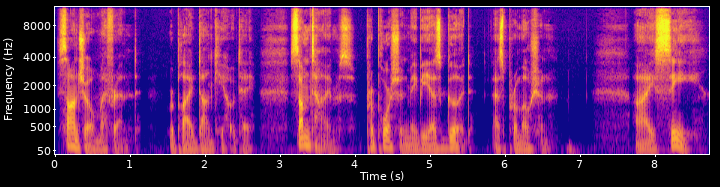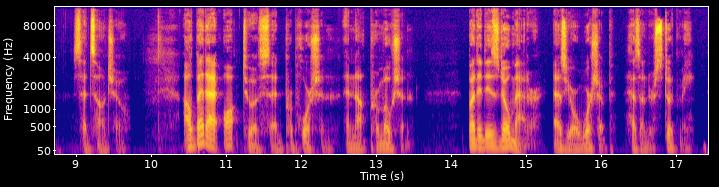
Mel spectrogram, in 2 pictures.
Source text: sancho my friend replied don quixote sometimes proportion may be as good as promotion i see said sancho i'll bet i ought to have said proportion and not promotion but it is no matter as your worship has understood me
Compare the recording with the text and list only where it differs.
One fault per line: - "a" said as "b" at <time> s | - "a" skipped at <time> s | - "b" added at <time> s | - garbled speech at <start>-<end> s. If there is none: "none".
none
